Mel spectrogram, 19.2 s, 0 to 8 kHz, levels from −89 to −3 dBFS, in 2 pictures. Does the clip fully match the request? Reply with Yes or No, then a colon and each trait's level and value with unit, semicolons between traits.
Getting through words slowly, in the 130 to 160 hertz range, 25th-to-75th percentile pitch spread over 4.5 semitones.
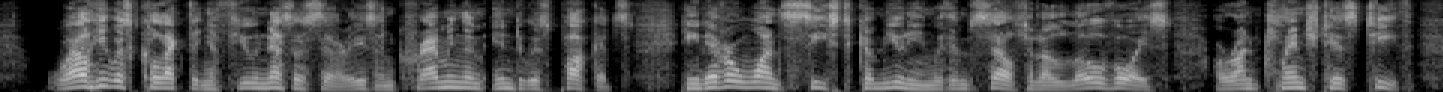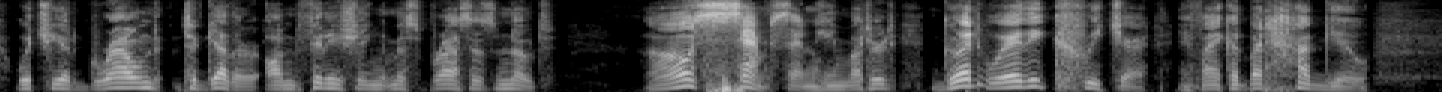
No: average, 160 wpm; medium, 140 Hz; average, 4.9 semitones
